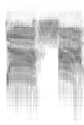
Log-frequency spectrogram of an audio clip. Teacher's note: Ya, jadi jaha, ingat ha tipis dan bersih.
